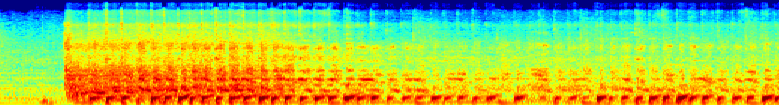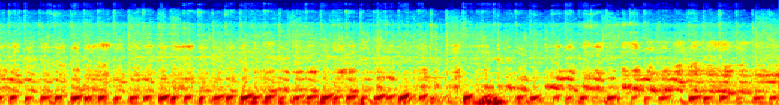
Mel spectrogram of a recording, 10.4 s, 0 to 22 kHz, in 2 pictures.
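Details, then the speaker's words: Ford XP Falcon engine started after 35 years sitting, running without exhaust manifold, timing still slightly out after a backfire: fires straight up into a loud, slightly lumpy pulsing beat, holds speed and keeps running; normal running. "Woo! You're on fire. This engine is hot. Stop laughing at me. She's good, she's good."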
